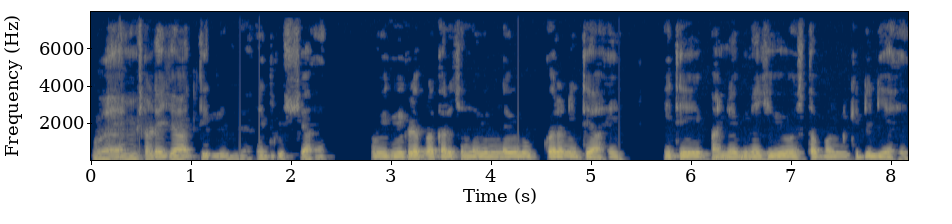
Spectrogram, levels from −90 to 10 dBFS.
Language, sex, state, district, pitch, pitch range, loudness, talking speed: Marathi, male, Maharashtra, Nagpur, 115 Hz, 110-120 Hz, -22 LUFS, 115 wpm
